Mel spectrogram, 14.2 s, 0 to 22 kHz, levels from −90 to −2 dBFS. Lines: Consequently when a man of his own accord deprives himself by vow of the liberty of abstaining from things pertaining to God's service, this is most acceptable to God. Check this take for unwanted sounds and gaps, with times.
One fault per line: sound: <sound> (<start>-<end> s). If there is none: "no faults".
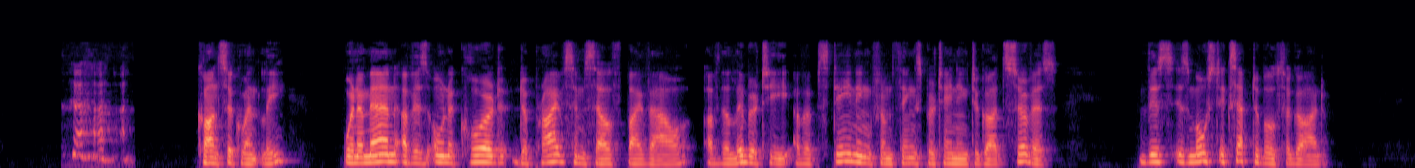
sound: laugh (0.6-1.4 s)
